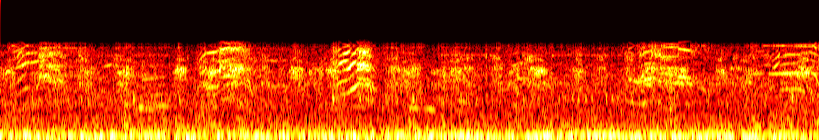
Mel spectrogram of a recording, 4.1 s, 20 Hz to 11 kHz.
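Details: Ducks fighting during spring break 2009, one female involved: overlapping harsh, honking calls in short bursts throughout, over a steady low rumble of wind or camera handling.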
